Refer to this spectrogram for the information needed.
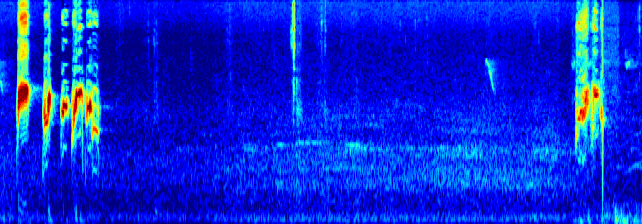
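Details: Decoy Red-whiskered bulbul song meant to draw in wild birds: a quick run of four or five jaunty whistled notes, then a long silence before a brief closing phrase.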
